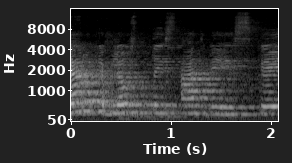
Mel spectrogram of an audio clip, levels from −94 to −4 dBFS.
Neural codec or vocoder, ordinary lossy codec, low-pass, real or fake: none; AAC, 64 kbps; 14.4 kHz; real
